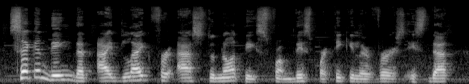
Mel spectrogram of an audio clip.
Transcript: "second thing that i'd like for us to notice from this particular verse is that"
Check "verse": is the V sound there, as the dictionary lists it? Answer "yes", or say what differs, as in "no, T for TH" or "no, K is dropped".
yes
